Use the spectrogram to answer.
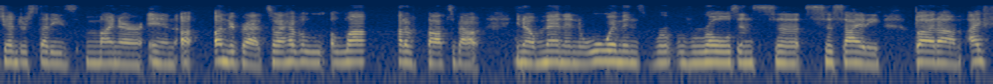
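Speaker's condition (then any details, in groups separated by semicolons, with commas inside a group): Stuttering; onset second or third grade, formerly covert, therapy at 15, American Institute for Stuttering, New York; still stutters a good amount, ongoing sessions at American Institute for Stuttering, not practising tools recently; Stuttering modification, prolongations, easy onsets, pullouts, voluntary Stuttering, breathing format, slowing speech greatly reduces Stuttering; prolonged sounds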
